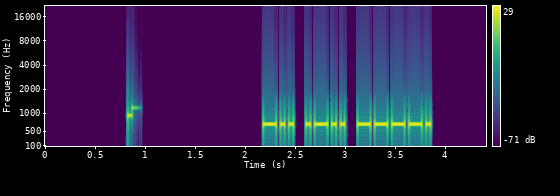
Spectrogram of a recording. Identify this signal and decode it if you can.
Morse code, heard as a keyed tone, about 28 wpm, 700 Hz. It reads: DL9
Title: Callsign Prefixes for Top 25 DXCC - 28wpm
